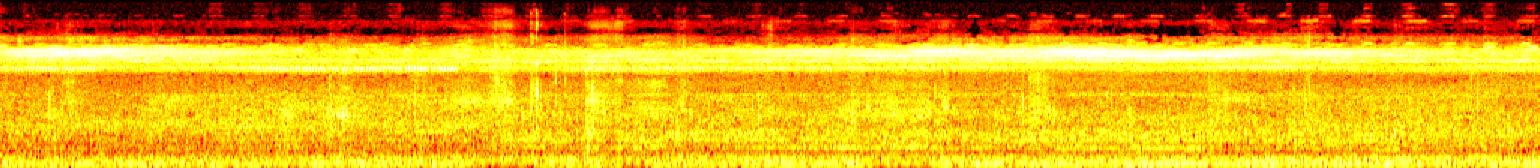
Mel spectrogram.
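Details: A southern ground cricket sings a steady, high, buzzing trill through a night insect chorus in a residential neighbourhood, with eastern gray tree frogs also calling.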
